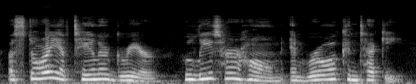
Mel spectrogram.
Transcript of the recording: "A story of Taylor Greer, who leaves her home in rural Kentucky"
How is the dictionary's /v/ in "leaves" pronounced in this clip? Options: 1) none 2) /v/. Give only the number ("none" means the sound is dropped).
2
